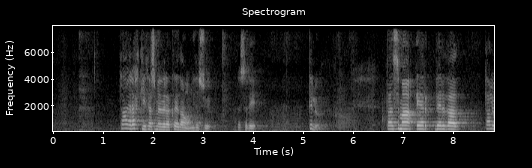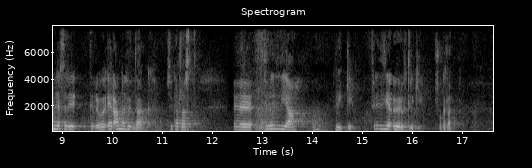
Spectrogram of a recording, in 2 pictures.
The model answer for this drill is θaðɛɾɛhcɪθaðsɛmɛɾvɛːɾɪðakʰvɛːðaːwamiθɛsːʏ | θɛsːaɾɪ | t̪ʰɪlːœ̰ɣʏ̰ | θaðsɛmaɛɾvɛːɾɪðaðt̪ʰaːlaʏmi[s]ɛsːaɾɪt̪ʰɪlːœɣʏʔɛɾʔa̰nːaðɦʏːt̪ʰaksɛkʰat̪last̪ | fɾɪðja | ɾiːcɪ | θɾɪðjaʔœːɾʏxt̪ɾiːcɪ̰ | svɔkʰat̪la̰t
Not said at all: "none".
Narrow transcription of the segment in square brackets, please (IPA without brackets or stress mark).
θ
